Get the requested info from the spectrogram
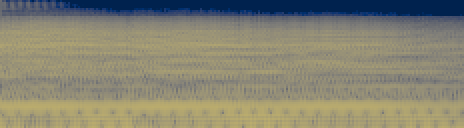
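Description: A distorted electric guitar chord ringing out and held, slowly dying away.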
